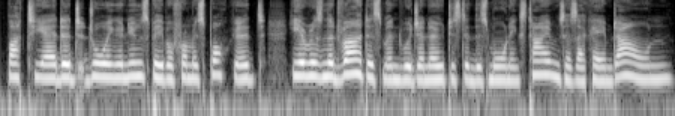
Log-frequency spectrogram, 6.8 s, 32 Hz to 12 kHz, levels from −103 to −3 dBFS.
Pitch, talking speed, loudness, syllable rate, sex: 220 Hz, 215 wpm, -17 LUFS, 6.0 syllables/s, female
